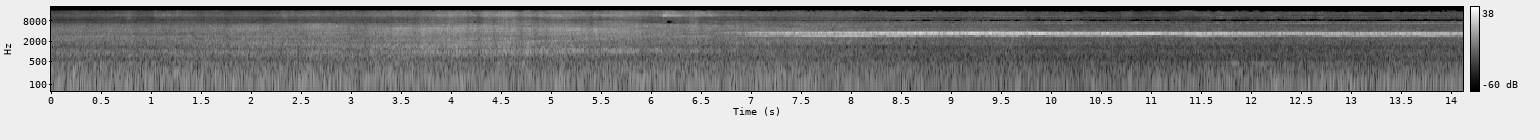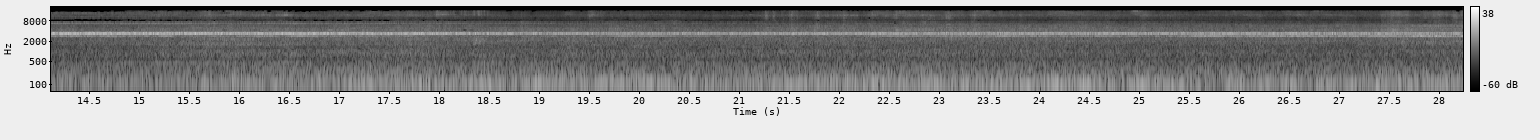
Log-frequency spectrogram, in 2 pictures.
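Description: Double-stack intermodal freight train rolling past with a steady low rumble of wheels and cars. From about seven seconds in, a steady high-pitched wheel squeal joins in and holds: wheel flanges grinding against the rail as the train takes the curve.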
